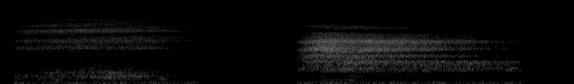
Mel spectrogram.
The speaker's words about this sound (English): Deep breath in. Deep breath out. Last time.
